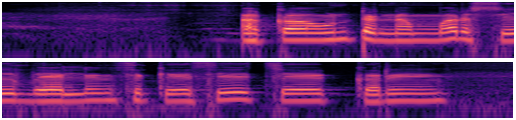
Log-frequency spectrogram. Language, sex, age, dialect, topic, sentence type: Hindi, male, 46-50, Kanauji Braj Bhasha, banking, question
